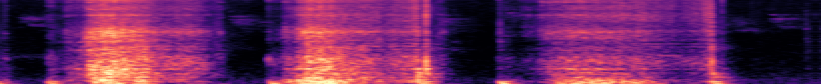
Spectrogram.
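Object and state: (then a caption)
Kinetic sand being sliced. A black serrated knife slices a single solid red kinetic sand puzzle piece into strips and chunks. Three long, gritty scraping strokes are heard, each a dense, bright rasp with a soft low thud underneath, separated by brief quiet pauses.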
